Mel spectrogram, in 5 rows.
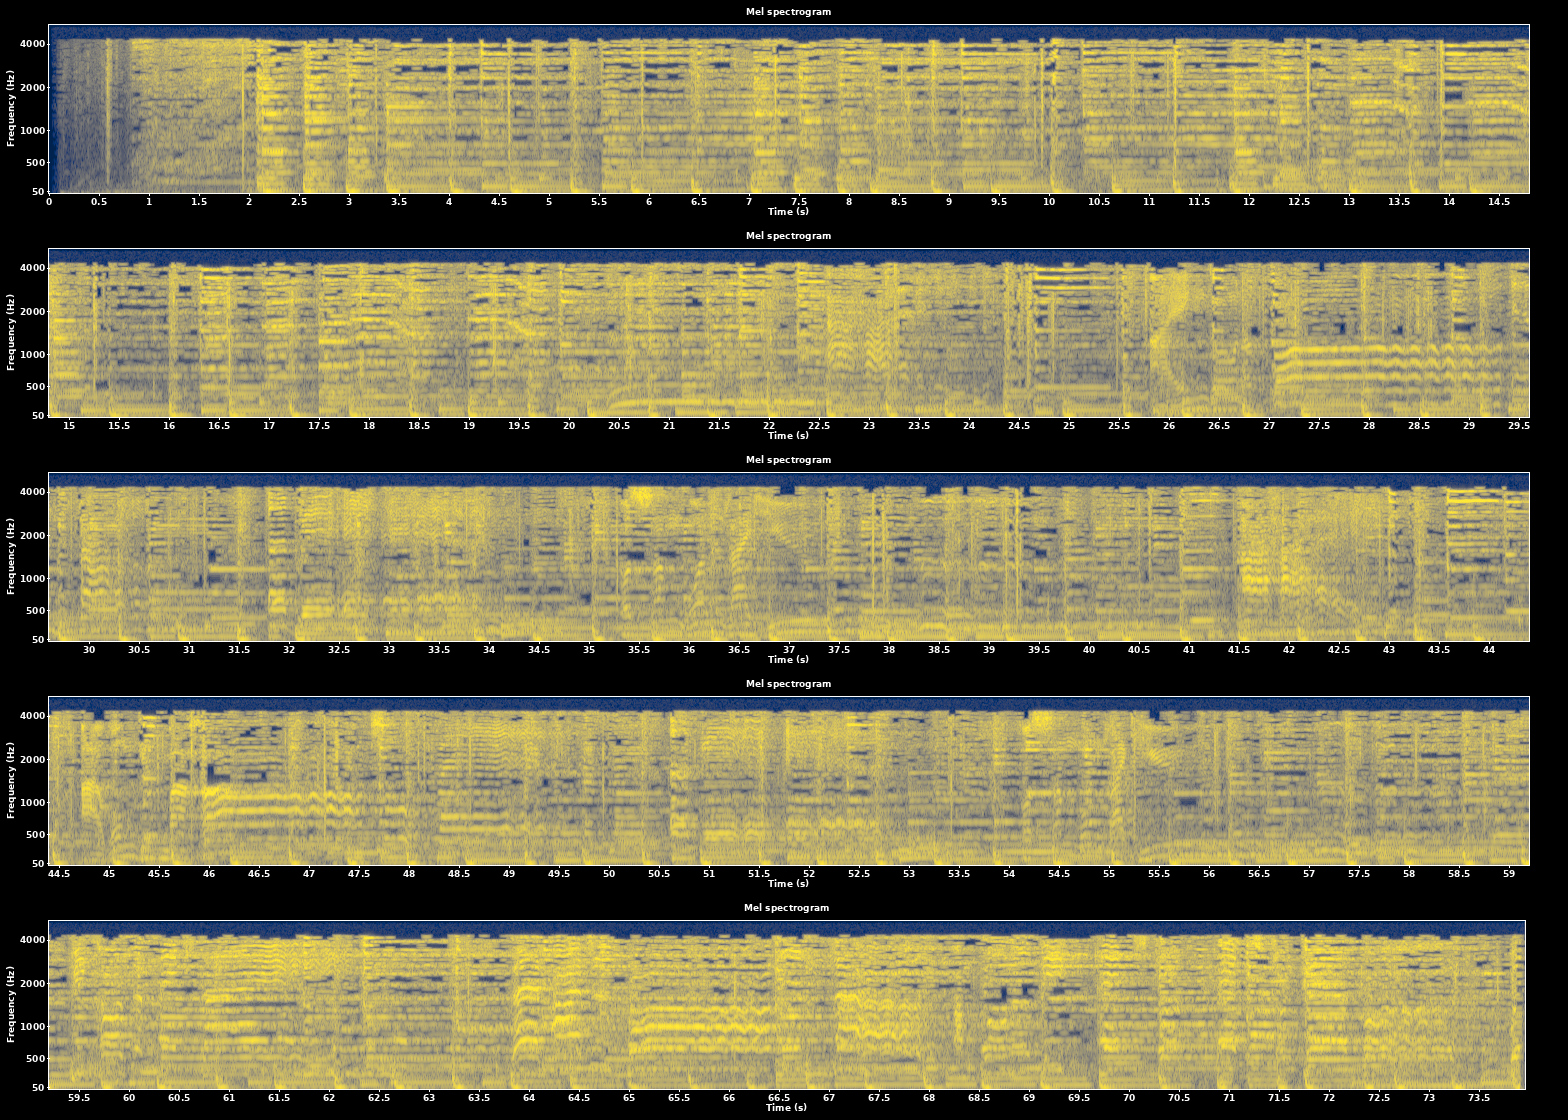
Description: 1. SOUL/FUNK/etc...
好甘茶ソウル♪ B/W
